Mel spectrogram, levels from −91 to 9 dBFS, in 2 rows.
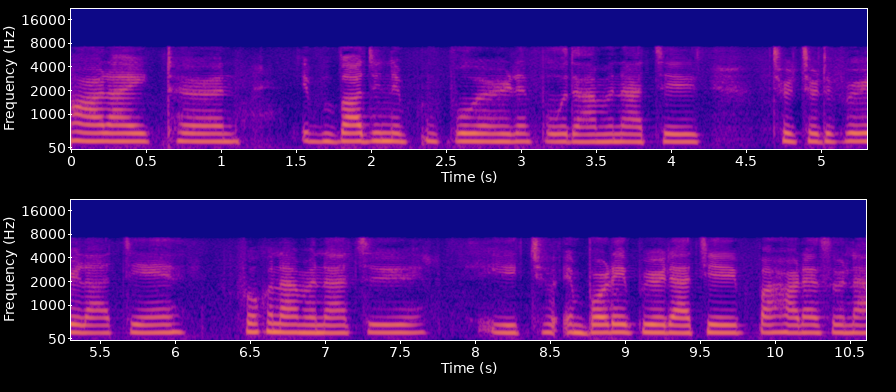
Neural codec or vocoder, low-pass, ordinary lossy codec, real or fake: codec, 16 kHz, 1 kbps, X-Codec, WavLM features, trained on Multilingual LibriSpeech; 7.2 kHz; MP3, 64 kbps; fake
